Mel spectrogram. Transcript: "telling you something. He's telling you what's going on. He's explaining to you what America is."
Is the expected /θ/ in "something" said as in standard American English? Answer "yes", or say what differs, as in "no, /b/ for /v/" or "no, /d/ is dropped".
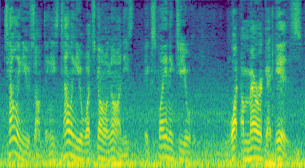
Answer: yes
